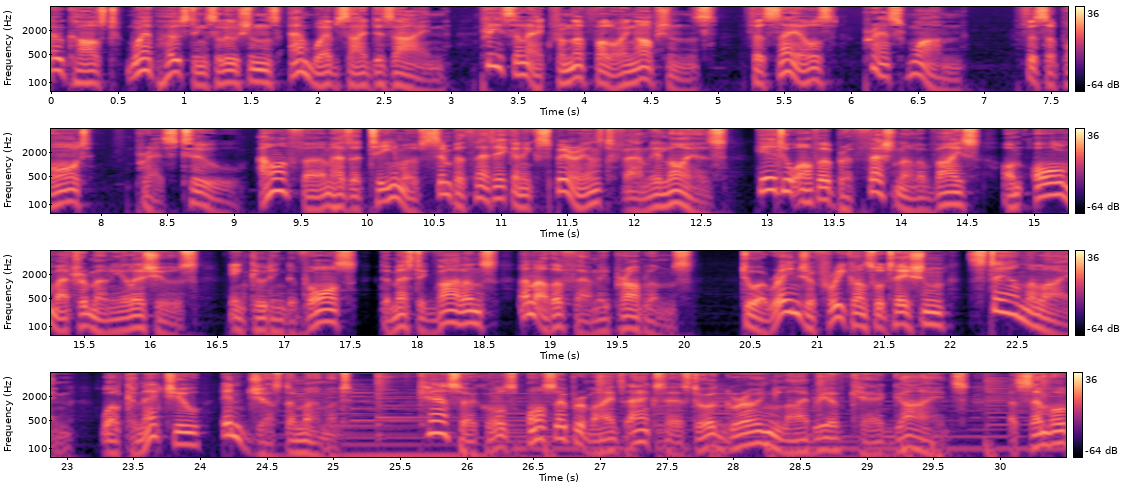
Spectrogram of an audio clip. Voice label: ON HOLD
